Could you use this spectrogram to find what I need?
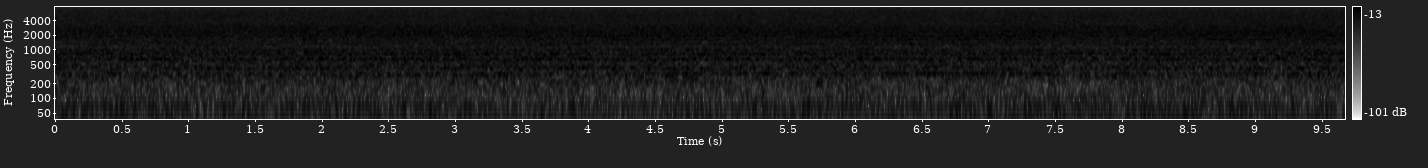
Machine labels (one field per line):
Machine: fan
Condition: normal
